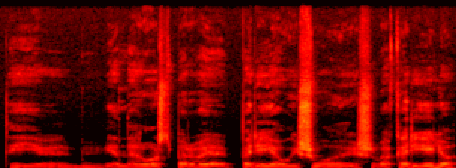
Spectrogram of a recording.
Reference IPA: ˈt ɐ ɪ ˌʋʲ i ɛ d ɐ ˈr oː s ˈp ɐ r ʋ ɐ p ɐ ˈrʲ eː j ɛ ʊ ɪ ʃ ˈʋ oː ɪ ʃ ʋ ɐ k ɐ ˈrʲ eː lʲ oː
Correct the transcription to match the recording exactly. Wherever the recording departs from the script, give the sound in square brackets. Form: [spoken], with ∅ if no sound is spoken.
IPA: ˈt ɐ ɪ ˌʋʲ i ɛ [n] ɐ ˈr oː s ˈp ɐ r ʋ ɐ p ɐ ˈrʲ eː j ɛ ʊ ɪ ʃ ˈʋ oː ɪ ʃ ʋ ɐ k ɐ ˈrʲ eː lʲ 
